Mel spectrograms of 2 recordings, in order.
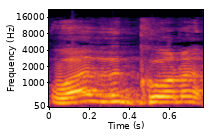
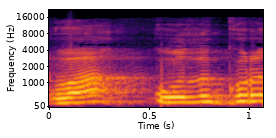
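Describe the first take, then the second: First: The words are linked with no separate vowel. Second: A separate 'u' vowel is voiced after 'wa'. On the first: The speaker calls it right. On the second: The speaker calls it wrong.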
